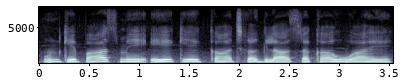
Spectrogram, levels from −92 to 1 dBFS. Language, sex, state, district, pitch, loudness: Hindi, female, Rajasthan, Jaipur, 245 Hz, -12 LUFS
